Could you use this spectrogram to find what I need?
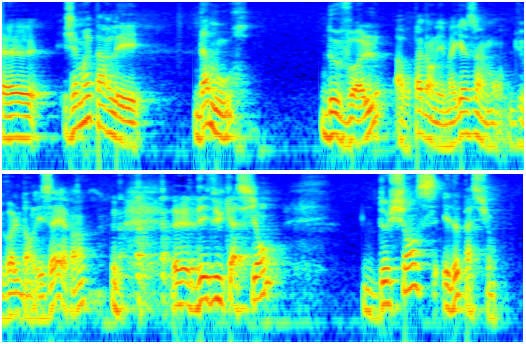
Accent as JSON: {"language": "French", "town": "Montélimar", "region": "Auvergne-Rhône-Alpes", "country": "France", "tie": "born there", "said": "Je suis né à Montélimar, en France, donc en octobre 45."}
